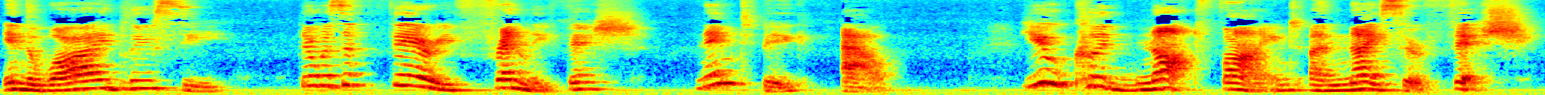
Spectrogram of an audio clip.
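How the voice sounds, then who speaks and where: Reading a picture book to children, a female storytime host and teacher is highly expressive and dramatic, taking her time and lengthening words for emphasis. She's in a small library room with tiles underfoot, and the camera a few metres off gives a roomy echo and distant sound.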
